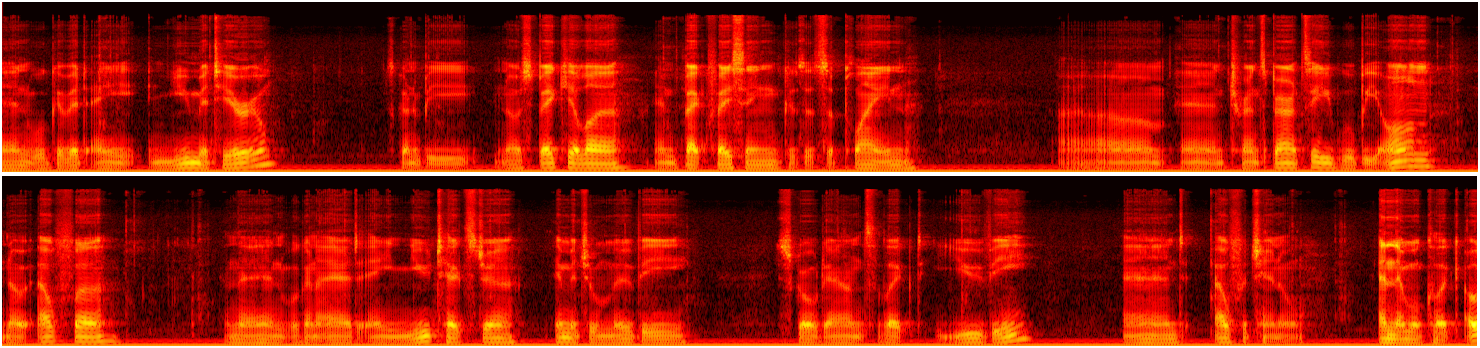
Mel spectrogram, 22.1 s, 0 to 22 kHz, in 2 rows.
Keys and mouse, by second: 0.7 click.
